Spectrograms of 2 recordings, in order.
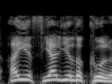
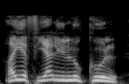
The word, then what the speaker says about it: Eyjafjallajökull: It's Eyjafjallajökull or something like that. I can't remember. Eyjafjallajökull.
